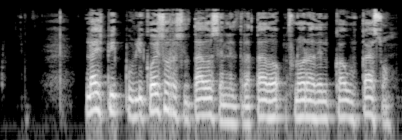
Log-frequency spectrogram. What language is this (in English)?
Spanish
